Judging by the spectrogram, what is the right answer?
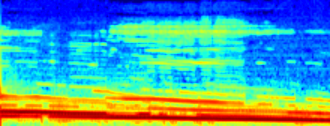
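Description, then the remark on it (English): A person imitates a wolf, letting out one long, loud, sustained howl that slowly slides downward in pitch for a few seconds, with no talking around it. “And we're, you know, we just howled,”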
